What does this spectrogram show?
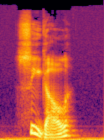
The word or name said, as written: seagull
